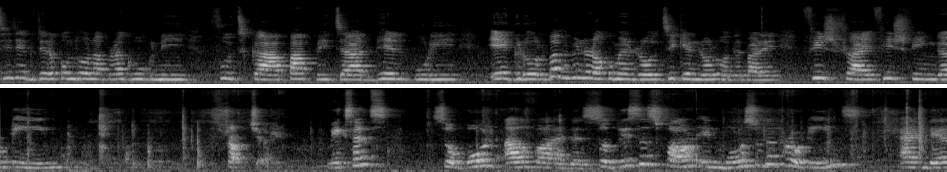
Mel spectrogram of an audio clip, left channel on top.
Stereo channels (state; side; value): different; both; correlation 0.00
